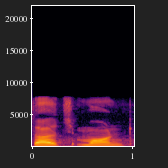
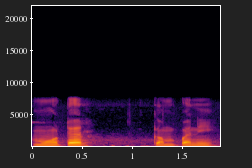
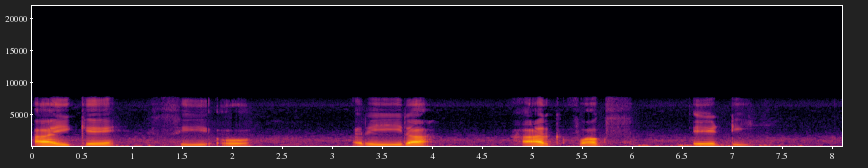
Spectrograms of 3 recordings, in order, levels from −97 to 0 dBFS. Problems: constant background noise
